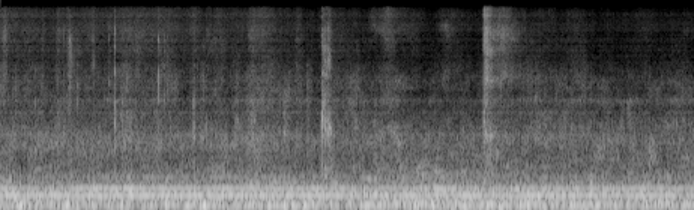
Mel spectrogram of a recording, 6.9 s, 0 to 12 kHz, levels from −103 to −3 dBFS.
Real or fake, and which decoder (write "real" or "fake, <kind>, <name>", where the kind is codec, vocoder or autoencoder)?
fake, codec, HILCodec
